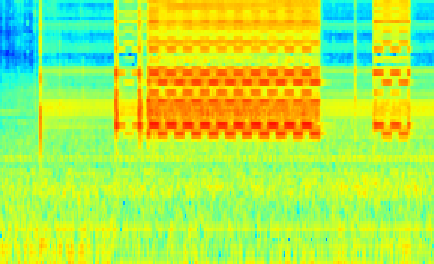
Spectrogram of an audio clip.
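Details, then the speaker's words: Repaired F set twisted-pair tone tracer, after a loose connection was wrapped: clean warbling two-pitch tone held steady about two seconds then a short repeat, working properly. "yeah it's working all right see you later"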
